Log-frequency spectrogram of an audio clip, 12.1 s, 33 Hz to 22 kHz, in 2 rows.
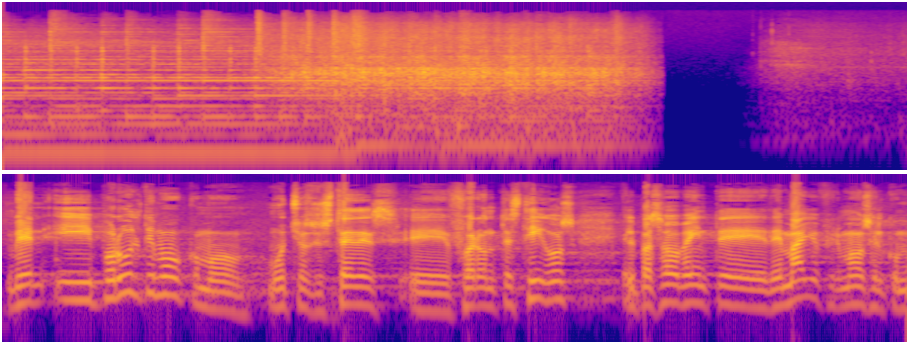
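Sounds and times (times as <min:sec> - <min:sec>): background music: 0:00.0 - 0:04.4
crowd applauding: 0:01.6 - 0:04.4.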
